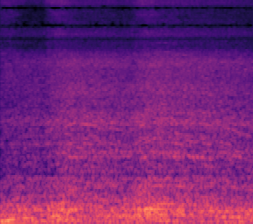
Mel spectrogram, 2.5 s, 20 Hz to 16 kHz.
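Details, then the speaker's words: U-Haul fleet truck whose customer reported oil pressure loss and rough running (low oil, pickup sucking air): it idles at 40 psi oil pressure, revs up cleanly and drops straight back to a steady idle at just under 40 psi, with no knocks. Sounds healthy. "it jumps up just like it should and it should go right back down to 40 maybe just the hair under and stop bam right there"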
